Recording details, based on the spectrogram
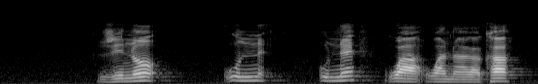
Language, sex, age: Venda, male, 26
